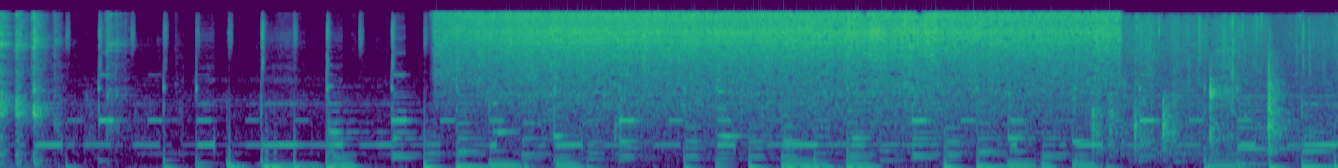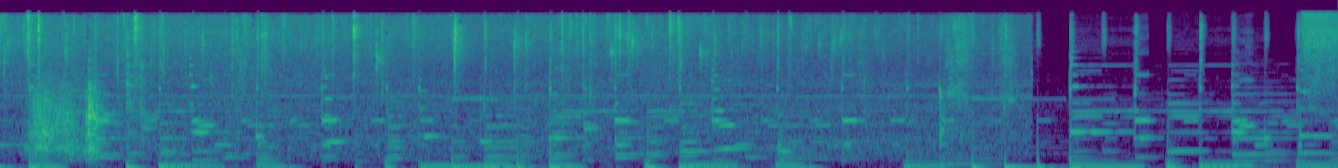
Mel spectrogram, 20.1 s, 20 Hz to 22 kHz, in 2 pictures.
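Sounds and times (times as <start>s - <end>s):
background music with beat: 0.0s - 20.0s
bacon sizzling in skillet: 3.2s - 17.8s, 19.8s - 20.0s
wooden spoon scraping skillet: 10.2s - 11.2s.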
